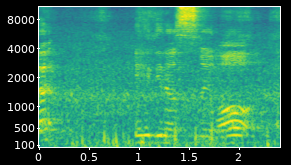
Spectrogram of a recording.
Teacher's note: را کے اوپر زبر ہے, را کو موٹا ادا کرنا ہے. اور اس کے بعد آپ دیکھ رہے ہیں کہ الف ہے, را کے بعد الف بھی ہے.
